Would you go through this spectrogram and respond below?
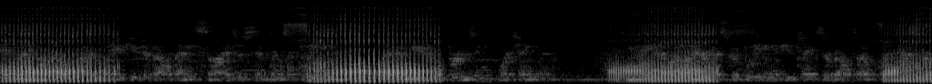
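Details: Ongoing snoring during sleep: loud fluttering snores on each in-breath, about six to seven breaths a minute, with softer wheezy sounds between.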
